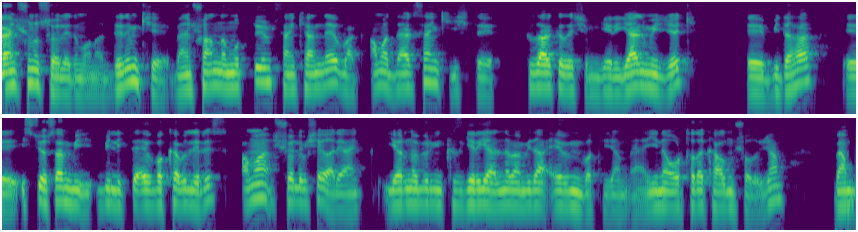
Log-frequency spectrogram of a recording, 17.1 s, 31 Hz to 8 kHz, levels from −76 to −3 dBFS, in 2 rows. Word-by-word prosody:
ben 125 +2 +9
şunu 140 +3 +1
söyledim 95 -8 -1
ona. 85 0 -10
Dedim 150 +8 +3
ki 160 +2 -4
"Ben 105 +1 -1
şu 125 +4 0
anda 125 -1 +2
mutluyum. 120 +6 +1
Sen 115 -7 -1
kendine 120 +3 0
ev 150 +1 +3
bak - - -5
ama 125 -5 -1
dersen 120 +6 +1
ki, 100 - -10
işte, 100 -2 -7 0.3
'Kız 120 - -4
arkadaşım 110 -5 +3
geri 100 -1 -1
gelmeyecek, 115 -2 +3 0.5
eee, 100 -1 +2
bir 100 - -4
daha.' 150 +8 +3 0.3
eee, 100 -1 +2
istiyorsan 125 +2 +2
bi 100 -5 -2
birlikte 115 -1 -2
ev 110 0 +3
bakabiliriz." 115 +4 0
ama 155 +2 +2
şöyle 130 -1 -1
bir 120 - -4
şey - - 0
var, 95 - +1
yani, 95 0 -2 0.2
yarın 115 +1 +1
öbür 115 0 0
gün 115 -1 -2
kız 110 -1 -9
geri 115 +1 +3
geldiğinde 115 -1 +2
ben 110 -1 +1
bir 110 - -2
daha 110 -1 +2
ev 110 0 -1
mi 105 -3 0
bakacağım, 90 -1 -8
yani. - - -8
Yine 105 +1 +1
ortada 110 +1 0
kalmış 105 -1 -2
olacağım. 135 +3 -4 0.5
Ben 110 0 +2
115 Hz, 195 wpm, -23 LUFS, 105-125 Hz, 0.5 s, ben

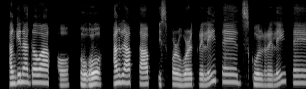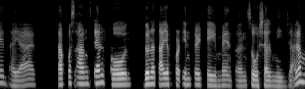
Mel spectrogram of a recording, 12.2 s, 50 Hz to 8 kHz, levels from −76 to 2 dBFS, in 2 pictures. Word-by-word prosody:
ang 170 +1 +4
ginagawa 200 -2 +5
ko 140 0 -4 0.2
oo, 150 +2 +5 0.2
ang 185 - +7
laptop 175 -4 +3 0.2
is 155 0 -9
for 155 -2 +2
work 145 +1 +1
related, 210 - -2
school 150 -2 -2
related, 185 - -5
ayan. 135 +3 -8 0.4
Tapos 155 +4 0
ang 165 0 0
cellphone, 150 -5 +1 0.3
dun 160 +1 +6
na 165 - -2
tayo 155 +1 +2
for 155 -2 -3
entertainment 135 -4 -5
on 120 0 -9
social 130 -2 -2
media. 115 -1 -10
Alam 210 +6 +1
155 Hz, 125 wpm, -23 LUFS, 140-185 Hz, 0.4 s, ang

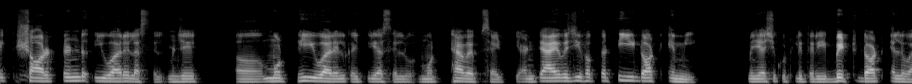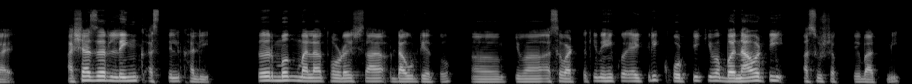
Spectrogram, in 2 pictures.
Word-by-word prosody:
एक 160 0 -8
shortened 160 +3 +1
U-R-L 140 -2 +2
असेल, 125 -2 -11
म्हणजे 130 +1 -3 0.4
अ, 130 - -3 0.2
मोठी 145 +3 0
U-R-L 135 -3 +4
काहीतरी 130 +1 -6
असेल, 125 -1 -4
मोठ्या 130 +3 -1
वेबसाईटची 125 -1 -4
आणि 130 -1 -4
त्याऐवजी 155 +2 +5
फक्त 165 0 -5 0.2
T.ME 155 - +1 0.6
म्हणजे 135 0 +1
अशी 135 +2 -1
कुठली 135 -1 -8
तरी 125 0 -1
Bit.ly 140 -5 +3 0.6
अशा 190 0 +6
जर 190 0 +6
लिंक 170 0 +4
असतील 150 +2 -5
खाली, 120 -4 -6 0.5
तर 185 +1 +5
मग 190 0 +6
मला 155 -1 +4
थोडासा 145 -1 0 0.2
डाऊट 135 0 0
येतो 125 -1 -6 0.2
अ, 120 - -11 0.4
किंवा 130 -1 -3
असं 135 +2 -5
वाटतं 135 -1 -3
की 160 - -6
नाही 160 0 +1
काहीतरी 155 +4 -3
खोटी 155 +3 -3
किंवा 175 -1 -1
बनावटी 170 +5 +5 0.3
असू 150 - -6
शकते 125 0 -12
बातमी 110 - -7
145 Hz, 150 wpm, -25 LUFS, 130-160 Hz, 0.6 s, अशा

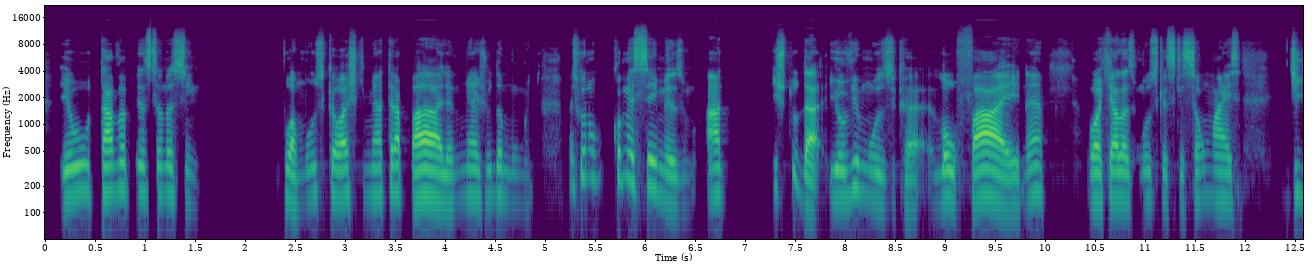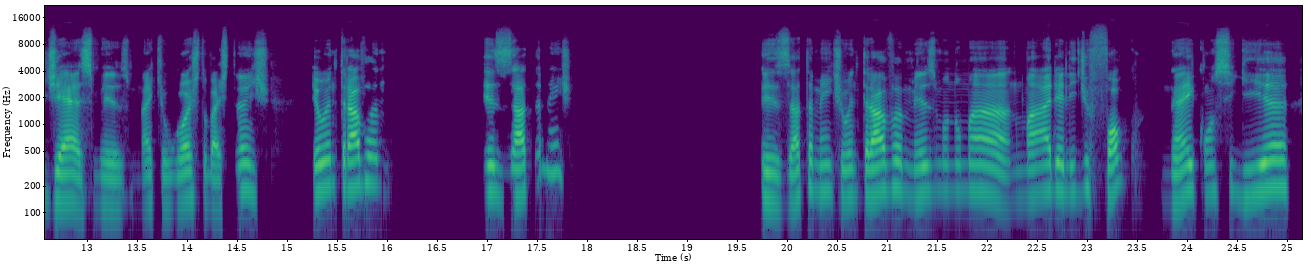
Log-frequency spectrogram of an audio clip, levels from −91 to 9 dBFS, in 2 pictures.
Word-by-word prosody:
eu 165 +4 -1
estava 170 +3 +3
pensando 170 -1 -4
assim: 145 -6 -2 0.8
"Poxa, - - -2
a - - +1
música 155 +4 -7
eu 155 - +2
acho 155 +2 +4
que 160 - -22
me 160 - -6
atrapalha, 155 -4 +6
me 155 +3 -9
ajuda 155 +1 -5
muito". 140 +3 -23 0.3
Mas 200 - -8
quando 255 0 -6
eu 245 0 -13
comecei 220 -5 +2
mesmo 130 -4 -5
a - - +4 0.5
estudar - - +4
e - - -8
ouvir 155 +6 -3
música 135 -7 -7
LoFi, 145 -3 +7
né, 165 +3 -4 0.5
ou 145 - +3
aquelas 145 -1 +2
músicas 145 -2 -4
que 135 - -8
são 145 +2 +1
mais 145 -3 -3 0.5
de 175 - -1
jazz 140 -5 +2
mesmo, 120 -2 -8
né, 130 - -4
que 125 - -15
eu 125 - -11
gosto 140 +3 -3
bastante, 175 +8 -4 0.4
eu 180 +3 +1
entrava 200 +1 +3 1.2
exatamente. 175 - -1 1.9
Exatamente. 150 +6 -4
Eu 155 - -5
entrava 170 +4 +2
mesmo 175 +2 -8
numa 175 -5 -1
numa 150 +2 -3
área 175 +2 +1
ali 170 0 -5
de 190 +3 -8
foco, 170 +5 -1 0.3
né, 140 +5 +2
e 180 - 0
conseguia 175 +2 -2
160 Hz, 135 wpm, -23 LUFS, 145-175 Hz, 1.9 s, LoFi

